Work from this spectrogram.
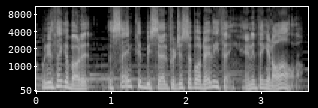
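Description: A man's voice: a little high, expressive, fast, music in the background. A male podcast host narrating in a light, wry storytelling way between interview clips. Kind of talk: scripted narration.

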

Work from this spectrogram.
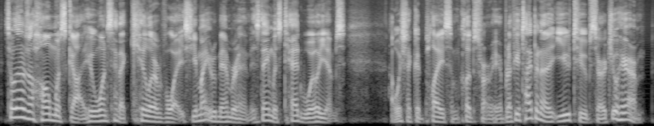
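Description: A man's voice: on the low side, lively intonation, fairly quick, a bit bright, dry recording. A male podcast host narrating in a light, wry storytelling way between interview clips. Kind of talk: scripted narration.

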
